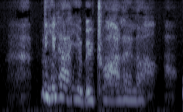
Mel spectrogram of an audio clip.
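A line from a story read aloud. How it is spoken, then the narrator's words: Crying. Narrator (Chinese): 唐僧哭了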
